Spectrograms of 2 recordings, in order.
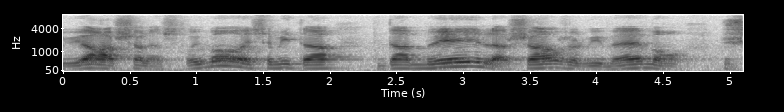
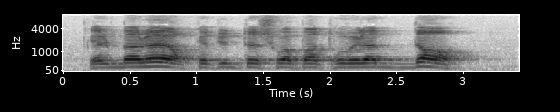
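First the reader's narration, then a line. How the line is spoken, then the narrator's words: Exclaimed. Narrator (French): s'écria le patron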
